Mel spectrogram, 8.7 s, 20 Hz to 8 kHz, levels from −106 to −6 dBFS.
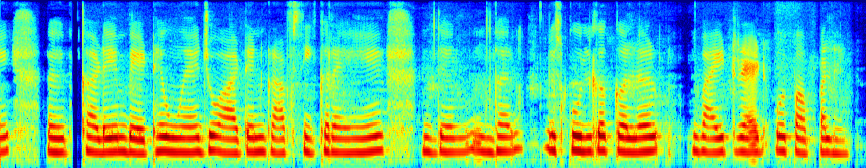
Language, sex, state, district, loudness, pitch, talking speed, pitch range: Hindi, female, Bihar, Muzaffarpur, -17 LUFS, 220 Hz, 130 wpm, 210-230 Hz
